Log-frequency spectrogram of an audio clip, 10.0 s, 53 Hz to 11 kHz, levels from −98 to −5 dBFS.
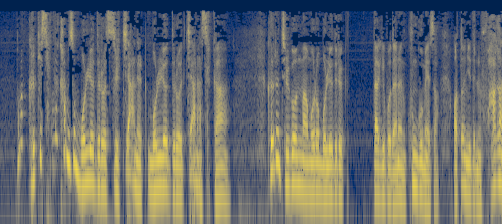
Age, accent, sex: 40-59, native, male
